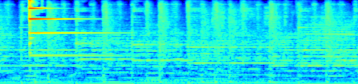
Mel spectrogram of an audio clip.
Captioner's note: bell dinging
